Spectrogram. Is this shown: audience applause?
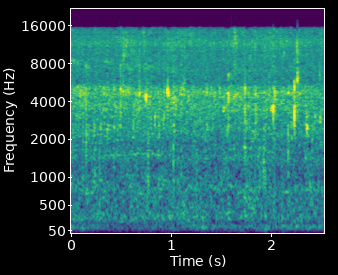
no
